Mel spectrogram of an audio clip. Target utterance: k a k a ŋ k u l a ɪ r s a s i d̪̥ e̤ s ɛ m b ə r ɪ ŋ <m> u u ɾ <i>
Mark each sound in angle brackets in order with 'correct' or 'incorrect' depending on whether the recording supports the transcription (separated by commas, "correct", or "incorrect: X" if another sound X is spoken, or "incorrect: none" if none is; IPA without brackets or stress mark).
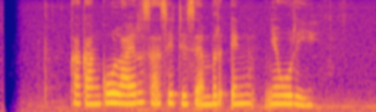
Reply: incorrect: ɲ, correct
